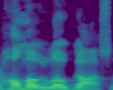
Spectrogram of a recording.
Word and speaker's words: homologos: In South Georgia, we would pronounce that Greek word homologos.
